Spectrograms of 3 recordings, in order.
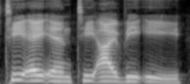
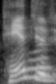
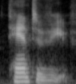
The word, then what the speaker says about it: Tantive: It's Tantive. Yeah, there we go. Tantive. Skooma Joe. Tantive. So Tantive is what it looks like. I Yeah. always say Tantavive.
